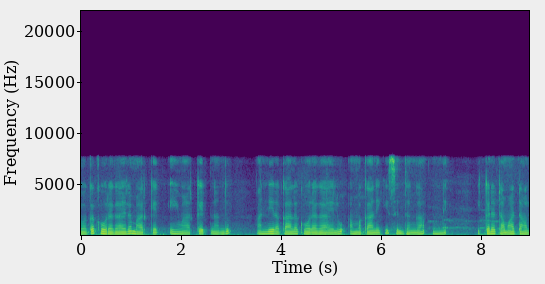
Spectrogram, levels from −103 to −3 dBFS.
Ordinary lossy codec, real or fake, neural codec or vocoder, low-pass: none; real; none; none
